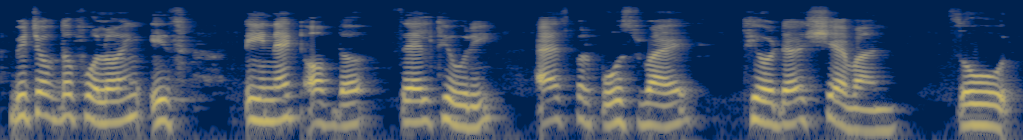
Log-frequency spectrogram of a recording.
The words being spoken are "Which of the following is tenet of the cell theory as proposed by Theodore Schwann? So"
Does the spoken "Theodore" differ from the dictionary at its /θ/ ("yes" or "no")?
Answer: yes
